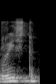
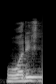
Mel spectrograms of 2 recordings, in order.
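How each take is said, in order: First: The w is silent; the word begins with r. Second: The w sound is pronounced before the r. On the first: The speaker calls it right. "इसको रिस्ट पढ़ते हैं" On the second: The speaker calls it wrong. "वरिष्ठ नहीं पढ़ते"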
